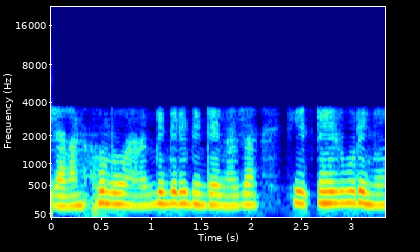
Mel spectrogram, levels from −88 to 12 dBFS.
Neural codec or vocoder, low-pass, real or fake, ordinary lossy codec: codec, 24 kHz, 1 kbps, SNAC; 3.6 kHz; fake; none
